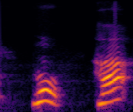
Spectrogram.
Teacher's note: اقصی حلق سے گہرائی کے ساتھ بغیر سانس کی اواز کے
